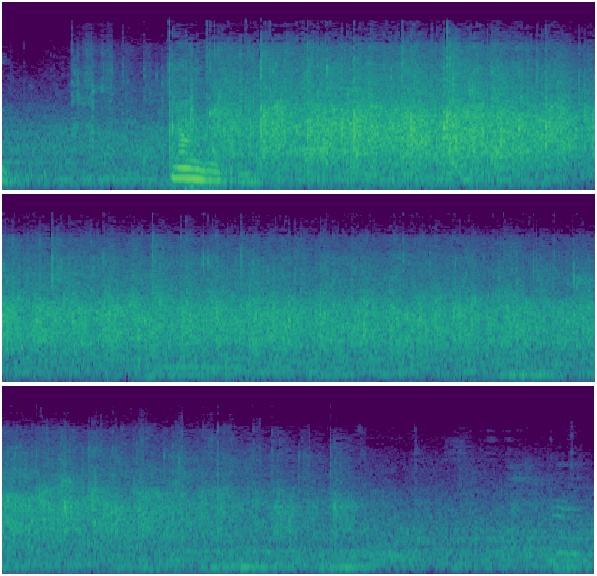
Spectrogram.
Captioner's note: applause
